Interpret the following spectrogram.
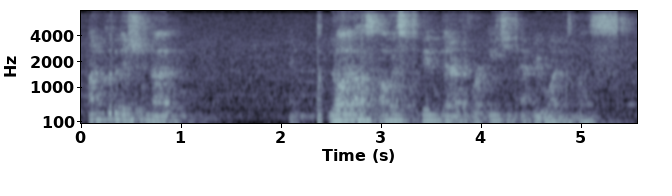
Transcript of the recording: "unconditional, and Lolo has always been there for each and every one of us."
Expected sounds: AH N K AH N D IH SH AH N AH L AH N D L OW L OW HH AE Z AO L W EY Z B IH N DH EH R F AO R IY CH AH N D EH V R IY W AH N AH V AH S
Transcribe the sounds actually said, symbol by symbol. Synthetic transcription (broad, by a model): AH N K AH N D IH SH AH N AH L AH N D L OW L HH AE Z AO L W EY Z B IH N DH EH R F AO R IY CH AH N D EH V R IY W AH N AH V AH S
